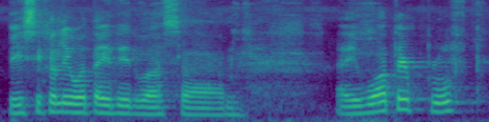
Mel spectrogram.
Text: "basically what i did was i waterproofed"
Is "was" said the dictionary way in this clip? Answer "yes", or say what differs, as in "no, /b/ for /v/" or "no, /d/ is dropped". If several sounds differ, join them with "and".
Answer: no, /s/ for /z/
